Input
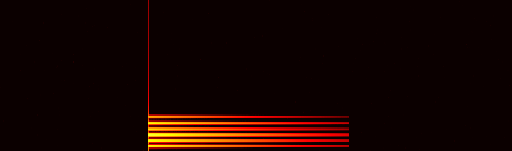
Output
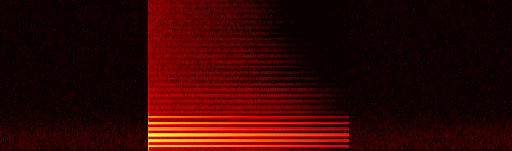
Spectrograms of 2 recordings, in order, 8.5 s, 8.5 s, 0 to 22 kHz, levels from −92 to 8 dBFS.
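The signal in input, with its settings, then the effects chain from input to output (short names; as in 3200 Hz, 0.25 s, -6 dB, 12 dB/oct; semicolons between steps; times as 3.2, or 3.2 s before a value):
stretched partials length 3.34 s, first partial 791 Hz, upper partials 1/5/-5/0.5/-11 dB, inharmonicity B 0.0039, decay 4.21 s, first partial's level -18 dB
G.711 law mismatch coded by mu; tone controls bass -7 dB, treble -6 dB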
